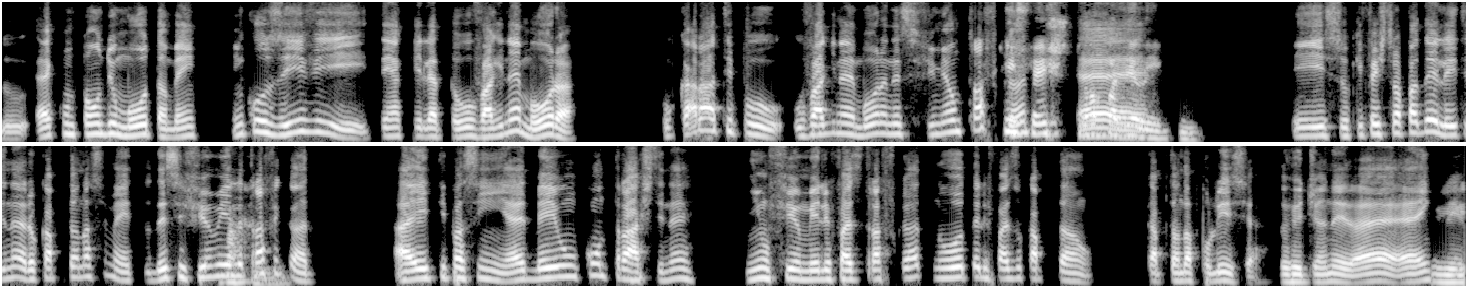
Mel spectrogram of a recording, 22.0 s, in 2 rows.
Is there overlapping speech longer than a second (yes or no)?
yes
